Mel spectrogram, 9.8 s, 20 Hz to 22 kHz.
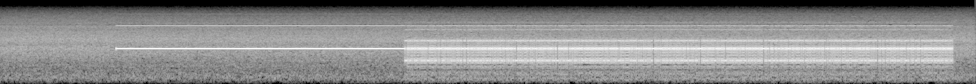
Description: Cassette data (Kansas City type), 300 baud, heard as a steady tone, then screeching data.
